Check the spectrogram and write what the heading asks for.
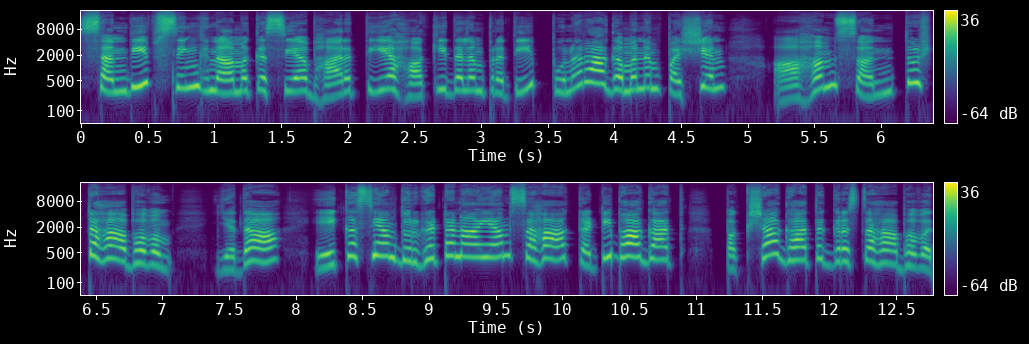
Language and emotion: Sanskrit, happy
